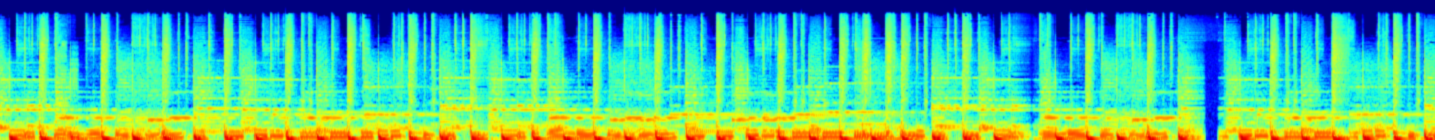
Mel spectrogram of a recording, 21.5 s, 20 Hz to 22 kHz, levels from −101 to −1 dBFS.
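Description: AAC frame loss with concealment shows up at 0.95–1.35 s, 7.18–7.37 s, 15.24–15.65 s, 17.84–18.42 s and 20.06–20.34 s. Each time the decoder papers over missing frames by reusing the last good spectrum, so you get a smeared, noisy, phasey blur, longest near 18 s.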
